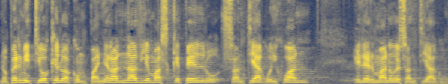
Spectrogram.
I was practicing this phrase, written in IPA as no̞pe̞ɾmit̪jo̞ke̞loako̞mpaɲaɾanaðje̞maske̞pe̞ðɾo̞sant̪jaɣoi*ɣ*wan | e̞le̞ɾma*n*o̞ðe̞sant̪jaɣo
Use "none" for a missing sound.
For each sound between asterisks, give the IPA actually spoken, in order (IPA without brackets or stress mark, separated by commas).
x, n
